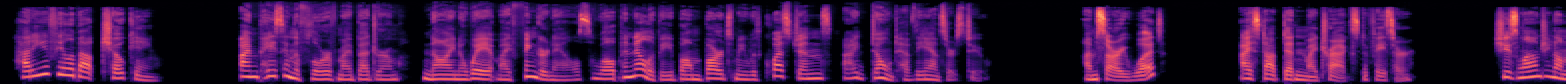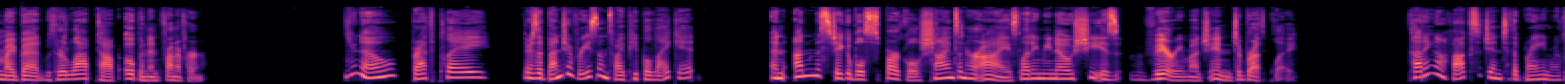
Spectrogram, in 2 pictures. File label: Dark Romance Multiple Characters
